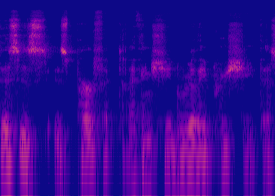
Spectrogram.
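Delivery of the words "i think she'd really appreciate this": whispered, quieter. A player's character indicating a gold piece, saying the last bit in a whisper. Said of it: "And I'll say that last bit in a whisper".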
